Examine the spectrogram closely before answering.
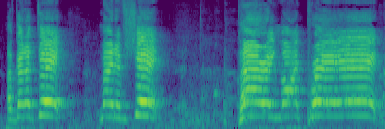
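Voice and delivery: high, loud yell, slowing on the end; gleeful yell. Retold or imitated. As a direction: bellow it with childish glee. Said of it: "glee from yelling".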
